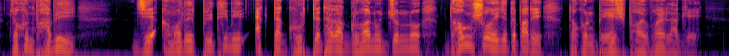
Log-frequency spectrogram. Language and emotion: Bengali, fearful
